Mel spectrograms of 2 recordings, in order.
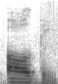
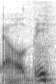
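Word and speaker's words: Albee: Al's a delicate balance he pronounces it Alby just so you know he gets very pissed off when people say Alby oh sorry about that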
